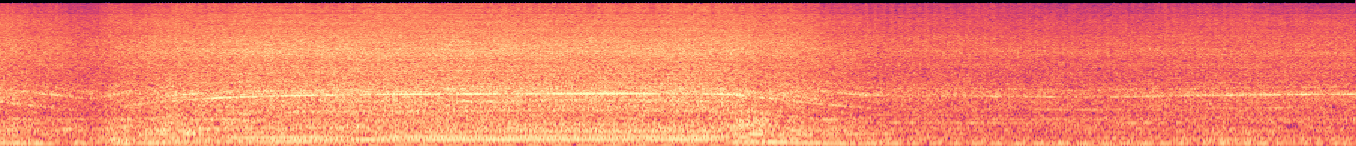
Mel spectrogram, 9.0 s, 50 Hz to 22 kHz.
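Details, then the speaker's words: 1980 Dodge W200, Magnum 5.9L V8, Holley 600 cfm carb re-jetted from probably 64s to 66s, engine cooled down: clean pickup on blips, no misfire or spitting, just a slight stumble off idle; clean at 2500 and 4000 rpm. "all right this seems to be working good here the engines had cooled down to like 15 so it's got just a tiny little bit of bog but not real bad when I held it up to like 4,000 RPM it super clean"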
